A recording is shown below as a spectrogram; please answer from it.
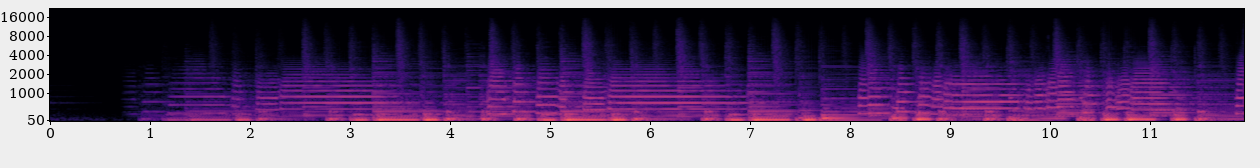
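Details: After a moment of silence, a brass fanfare of trombones, trumpets and horns plays rhythmic, punchy notes; no animal sounds are heard.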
